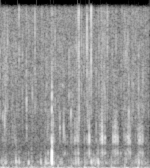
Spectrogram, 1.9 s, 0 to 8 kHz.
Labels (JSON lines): {"label": "biophony", "recorder": "SoundTrap 600"}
